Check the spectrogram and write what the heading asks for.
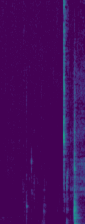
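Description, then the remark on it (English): A few soft, wet mouth clicks followed by a louder gulp as someone takes a drink of water, with no talking. “I've got, I'm drinking so much water just to keep it going during the show.”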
